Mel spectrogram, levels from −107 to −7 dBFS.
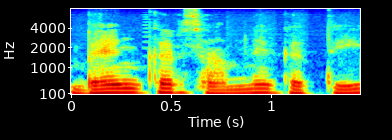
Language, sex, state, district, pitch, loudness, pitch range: Surgujia, male, Chhattisgarh, Sarguja, 130 Hz, -17 LUFS, 125-140 Hz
